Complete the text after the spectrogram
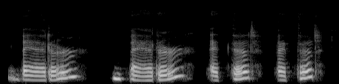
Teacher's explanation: Can you feel a soft trilling of the tongue? This is what we're looking for in Portuguese with a soft R.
